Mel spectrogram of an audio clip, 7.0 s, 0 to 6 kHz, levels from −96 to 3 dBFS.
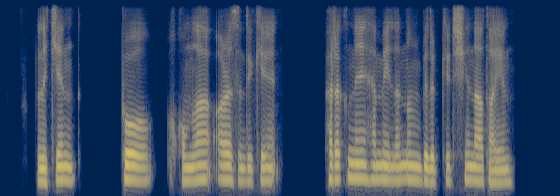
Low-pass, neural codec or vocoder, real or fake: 5.4 kHz; codec, 16 kHz, 0.7 kbps, FocalCodec; fake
